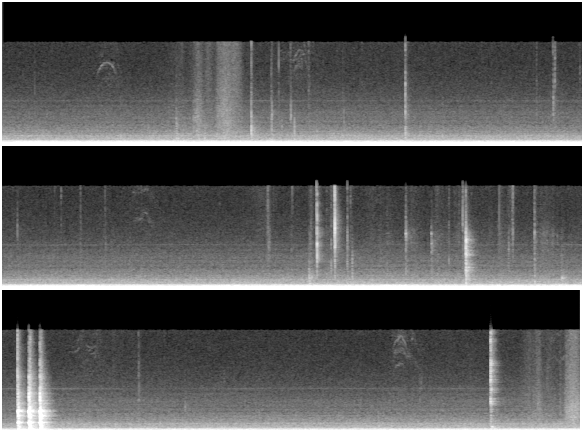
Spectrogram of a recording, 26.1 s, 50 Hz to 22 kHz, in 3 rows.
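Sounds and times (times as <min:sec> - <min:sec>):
steady low hum: 0:00.0 - 0:26.0
utensil knocking on metal bowl: 0:17.6 - 0:18.2.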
